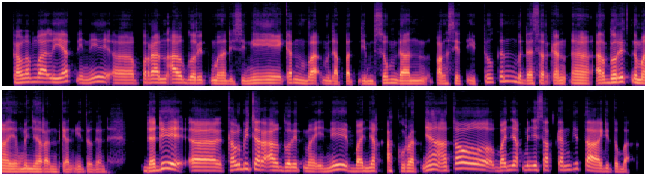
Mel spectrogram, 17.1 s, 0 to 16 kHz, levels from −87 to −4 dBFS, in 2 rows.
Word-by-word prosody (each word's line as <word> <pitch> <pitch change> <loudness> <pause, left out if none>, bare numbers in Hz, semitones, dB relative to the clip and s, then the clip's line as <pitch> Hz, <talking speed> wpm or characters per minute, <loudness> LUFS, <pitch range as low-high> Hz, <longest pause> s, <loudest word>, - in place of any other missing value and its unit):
Kalau 165 +4 +1
Mbak 185 -1 +2
lihat 185 +6 +1
ini, 165 +8 -3
eee, 135 -1 -2
peran 155 0 +2
algoritma 140 -4 0
di 115 -2 -7
sini, 135 +5 -2
kan 145 -4 -3
Mbak 130 - +2
mendapat 115 -1 -3
dimsum 120 +5 -4
dan 120 -1 +1
pangsit 115 +1 -4
itu 120 +9 -8
kan 215 0 -5
berdasarkan, 125 -1 -1
eee, 130 -2 0
algoritma 155 -2 +3
yang 115 0 0
menyarankan 115 -2 -2
gitu 110 +1 -8
kan, - - -8 0.6
jadi, 245 - +5
eee, 160 -1 +5
kalau 185 +6 +1
bicara 215 -5 +3
algoritma 150 -5 0
ini, 165 - +1
banyak 130 +2 -1
akuratnya 150 +6 -1
atau 240 +7 +3 0.4
banyak 165 +5 0
menyesatkan 185 0 -3
kita 210 - +2
gitu, 120 -2 -8
Mbak? 105 - -8
145 Hz, 135 wpm, -23 LUFS, 125-175 Hz, 0.6 s, jadi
